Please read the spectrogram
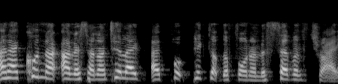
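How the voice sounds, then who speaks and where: At a very fast pace, a woman with a Jamaican accent talks high and with lively intonation, in a dry, close sound with no echo. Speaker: finance professional. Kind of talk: interview.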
